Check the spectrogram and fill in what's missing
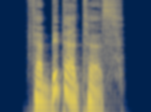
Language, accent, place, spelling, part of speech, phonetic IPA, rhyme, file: German, Germany, Berlin, verbittertes, adjective, [fɛɐ̯ˈbɪtɐtəs], -ɪtɐtəs, De-verbittertes.ogg
- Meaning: strong/mixed nominative/accusative neuter singular of verbittert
